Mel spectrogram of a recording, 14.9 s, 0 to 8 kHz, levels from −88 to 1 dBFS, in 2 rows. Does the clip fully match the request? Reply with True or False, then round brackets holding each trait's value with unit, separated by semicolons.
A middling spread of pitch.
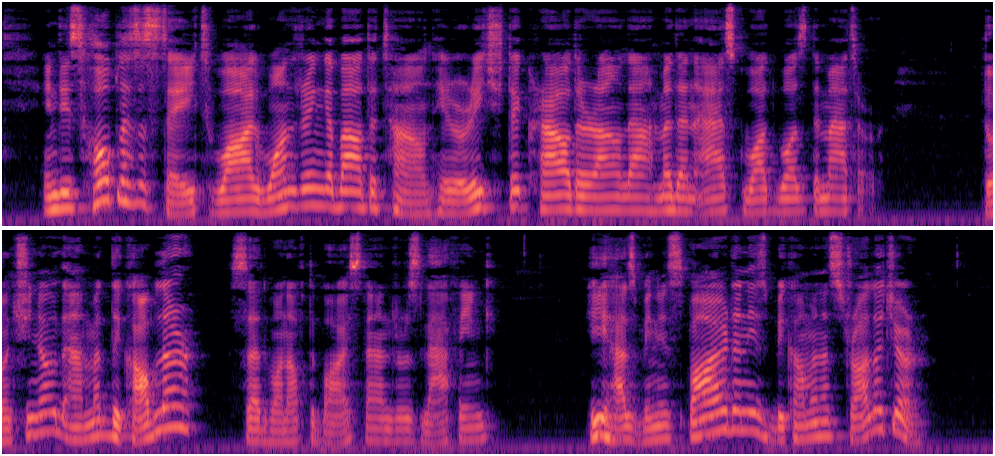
False (5.7 semitones)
